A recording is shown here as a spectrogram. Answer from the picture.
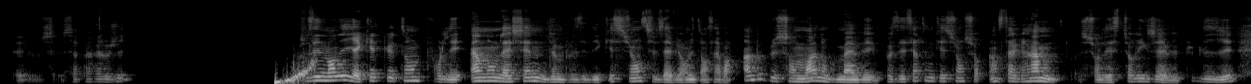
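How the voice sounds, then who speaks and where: A man with a medium pitch speaks at a moderate pace with lively intonation over music in the background. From Burgundy, France (Dijon). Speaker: makeup YouTuber. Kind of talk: casual Q&A vlog.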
